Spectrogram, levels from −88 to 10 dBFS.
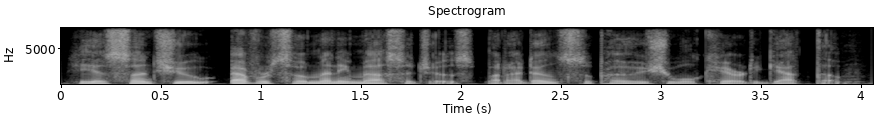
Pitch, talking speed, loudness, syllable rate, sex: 100 Hz, 265 wpm, -20 LUFS, 6.2 syllables/s, male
